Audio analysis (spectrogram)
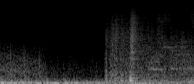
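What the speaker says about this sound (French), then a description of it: "ça c'est le canon anti-char, ça" An anti-tank cannon firing in the World War II strategy game Sudden Strike 4: one sudden sharp gunshot-like blast halfway through, followed by echoing battle noise over a quiet rumbling background.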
